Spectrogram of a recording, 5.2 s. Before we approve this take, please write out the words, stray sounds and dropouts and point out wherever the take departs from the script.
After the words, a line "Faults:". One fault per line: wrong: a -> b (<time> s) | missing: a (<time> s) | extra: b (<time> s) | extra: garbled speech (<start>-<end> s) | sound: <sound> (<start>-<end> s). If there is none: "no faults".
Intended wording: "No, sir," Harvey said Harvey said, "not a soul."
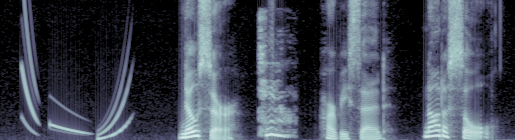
"No, sir," Harvey said, "not a soul."
Faults:
sound: chirp (0.2-1.3 s)
sound: sneeze (2.6-3.0 s)
missing: Harvey said (3.9 s)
